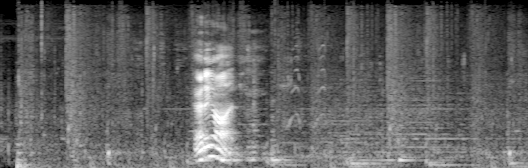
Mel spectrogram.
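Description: A small boat paddles through water.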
